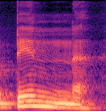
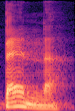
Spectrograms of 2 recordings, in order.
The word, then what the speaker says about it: been: Bin, yo lo pronuncio bin como si fuera una i corta. Hay otros americanos que lo dicen ben, como la forma corta de Benjamin, ben. Y los británicos que dicen bean con la i larga. O sea que la pronunciación varía un poco, es regional. Para mí, bin de toda la vida, pero no todo el mundo va a pronunciarlo exactamente así.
